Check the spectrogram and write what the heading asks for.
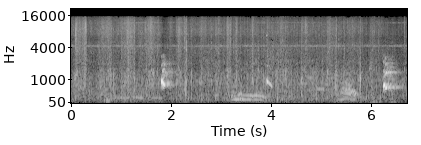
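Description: Several people and leashed dogs walking on a leaf-littered path: scattered soft footfalls. Three short, high calls that bend downward stand out, the loudest near the end, with two lower drawn-out calls in between.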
